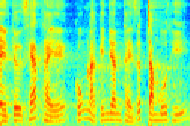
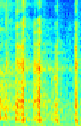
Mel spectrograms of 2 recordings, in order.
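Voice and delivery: short laugh; 5 dB quieter than usual. Real, not acted. Monk laughs at own joke.

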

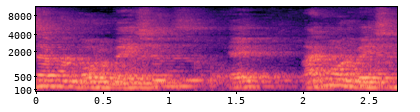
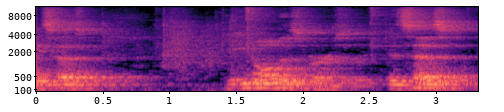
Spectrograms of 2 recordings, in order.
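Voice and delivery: ordinary talk

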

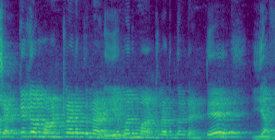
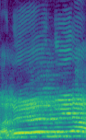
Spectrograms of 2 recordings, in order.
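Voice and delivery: raised, ringing hallelujah; loud hallelujah; 5 semitones higher, 6 dB louder, slower than usual. Real, not acted. Preacher rousing the congregation, loud hallelujah. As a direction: call it out to the congregation. Rousing shout, later contrasted soft.

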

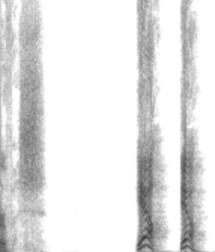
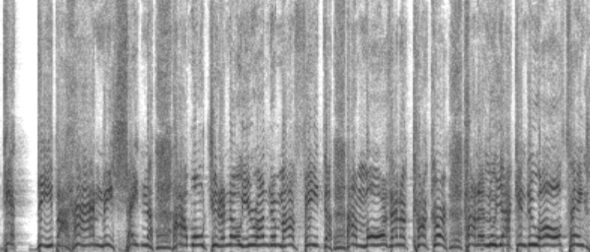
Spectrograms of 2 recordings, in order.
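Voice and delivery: defiant rebuke; 6 semitones higher than usual. Retold or imitated. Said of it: "I said".

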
